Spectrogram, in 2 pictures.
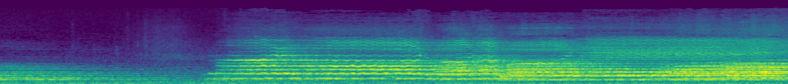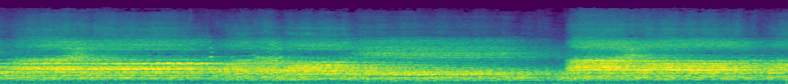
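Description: Male voice choir singing with accompaniment. A held chord fades out over the first few seconds, then the choir comes in about three seconds in and gradually builds, with a louder entry near the end.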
